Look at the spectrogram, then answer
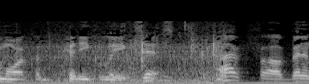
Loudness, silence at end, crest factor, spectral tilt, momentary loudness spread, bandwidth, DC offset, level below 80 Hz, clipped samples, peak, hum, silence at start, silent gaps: -21 LUFS; 0 s; 16 dB; -4.5 dB/octave; 8 LU; 8 kHz; under 0.1%; -34 dBFS; under 0.1%; -4 dBFS; none; 0 s; none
